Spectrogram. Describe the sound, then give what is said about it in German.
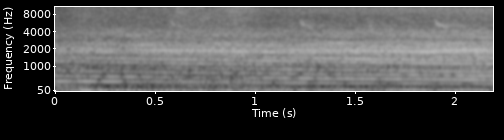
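A long, sustained football club siren (the VfB siren of the Bundesliga) wails steadily with layered droning tones and a heavy low rumble, loud and continuous throughout with no voices. “Hey, wie lange ist diese Sirene”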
